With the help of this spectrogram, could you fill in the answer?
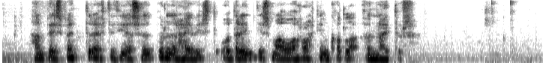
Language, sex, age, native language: Icelandic, male, 70-79, Icelandic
